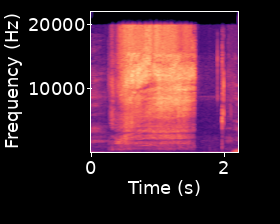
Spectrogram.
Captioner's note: loud slurping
